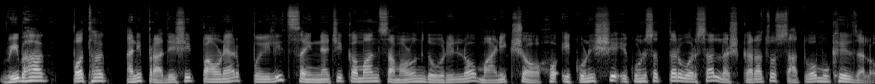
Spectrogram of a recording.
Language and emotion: Goan Konkani, neutral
